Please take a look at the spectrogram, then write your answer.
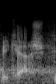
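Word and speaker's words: Bcash: you had be cash it's pronounced be cash yeah Bitcoin and be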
